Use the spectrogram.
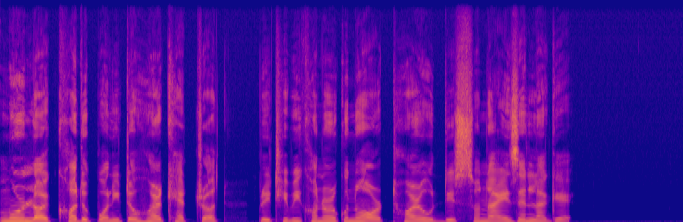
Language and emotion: Assamese, sad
